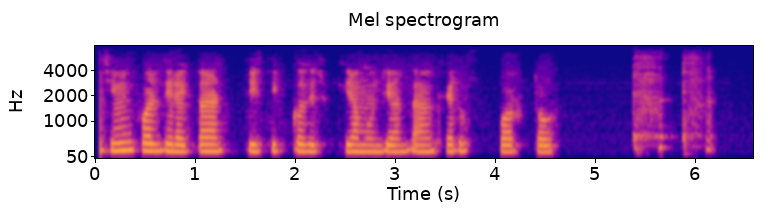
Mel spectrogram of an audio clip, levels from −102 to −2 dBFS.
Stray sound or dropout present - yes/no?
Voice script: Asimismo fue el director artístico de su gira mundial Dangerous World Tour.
yes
